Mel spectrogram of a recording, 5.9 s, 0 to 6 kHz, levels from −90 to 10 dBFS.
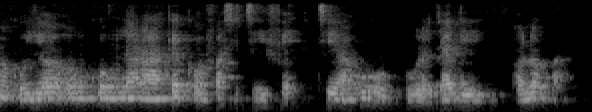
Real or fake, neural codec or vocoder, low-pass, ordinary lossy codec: fake; vocoder, 44.1 kHz, 128 mel bands, Pupu-Vocoder; 5.4 kHz; none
